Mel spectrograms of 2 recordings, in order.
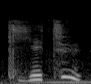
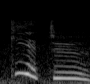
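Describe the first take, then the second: First: Put-on boy calls out toward the mountain, a touch louder; calling out. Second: Echo reply. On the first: Boy calling into the forest, mildly raised. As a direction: call the question out to the unseen voice. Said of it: "il crie". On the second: Acted. Mountain echo answering the boy, louder and higher. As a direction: echo throws the question back, louder and higher. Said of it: "la réponse qu'il reçoit".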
